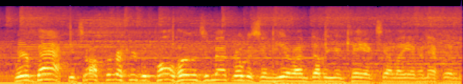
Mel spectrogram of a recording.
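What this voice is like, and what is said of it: Announcer-style radio voice. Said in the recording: “I'm talking in my best radio voice.”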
